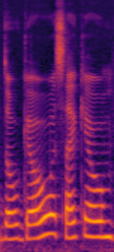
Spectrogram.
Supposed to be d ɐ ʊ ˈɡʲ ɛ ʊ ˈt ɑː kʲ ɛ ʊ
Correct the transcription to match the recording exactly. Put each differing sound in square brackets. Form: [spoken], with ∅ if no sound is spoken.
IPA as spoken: d ɐ ʊ ˈɡʲ ɛ ʊ [ˈs] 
